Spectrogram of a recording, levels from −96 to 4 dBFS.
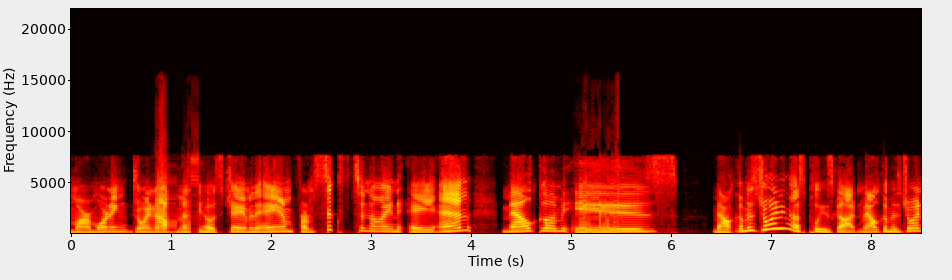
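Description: From 0.80 to 1.28 s the speech turns into a rigid, metallic buzz at 188 Hz: robotic sound from repeated short buffers. It is likely caused by audio arriving too seldom, so a roughly 5 ms slice, one cycle of 188 Hz, is looped in place of most of the real signal. On a spectrogram this shows as evenly spaced horizontal harmonics at multiples of 188 Hz, in a band that stops at about 7 kHz as the G.722 path does throughout.

Between 1.56 and 2.77 s come repeated stalls (stutter): six brief holds where the jitter buffer ran dry and the last sound was stretched, about 97 ms in all and none longer than 44 ms. Nothing is lost, but the audio drags and hiccups. The waveform shows short smeared repeats at each hold.

From 5.01 to 5.47 s the same 188 Hz robotic buzz returns, with the same harmonic comb on the spectrogram.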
